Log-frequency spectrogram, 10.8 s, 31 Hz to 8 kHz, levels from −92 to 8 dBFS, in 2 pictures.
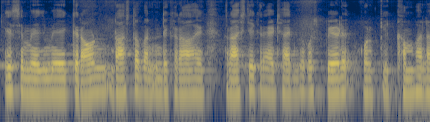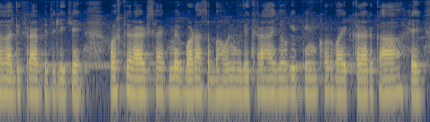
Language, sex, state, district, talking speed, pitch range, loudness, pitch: Hindi, male, Uttar Pradesh, Jalaun, 245 wpm, 110-120 Hz, -20 LUFS, 115 Hz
